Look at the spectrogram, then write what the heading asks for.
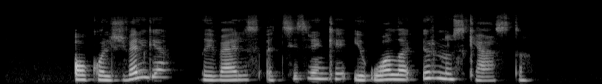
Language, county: Lithuanian, Vilnius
